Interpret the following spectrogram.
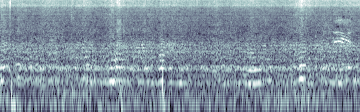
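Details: Bees buzzing in a steady, continuous drone with a strong hum around the low-middle range and faint brief overtones, the dense swarm sound holding even throughout with small swells.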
